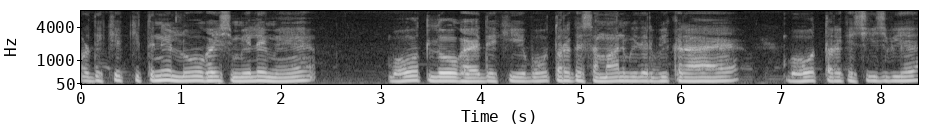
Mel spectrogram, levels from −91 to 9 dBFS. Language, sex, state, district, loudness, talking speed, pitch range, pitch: Hindi, male, Bihar, West Champaran, -14 LUFS, 200 wpm, 155-170 Hz, 160 Hz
